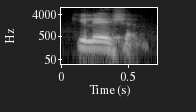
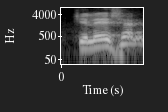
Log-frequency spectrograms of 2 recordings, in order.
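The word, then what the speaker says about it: chelation: किलेशन, एच is silent, chemistry, chemistry, चिलेशन, किलेशन। Market में चिलेशन चलता है, ठीक है, आप किलेशन है इसका प्रोनाउंसिएशन करें।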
